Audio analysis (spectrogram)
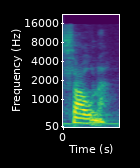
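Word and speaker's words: sauna: Then of course the sona is mentioned which in Finnish is pronounced sona.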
